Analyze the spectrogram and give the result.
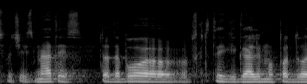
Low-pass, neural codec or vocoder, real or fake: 19.8 kHz; none; real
